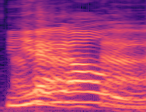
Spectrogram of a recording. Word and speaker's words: Kayali: Kayala. Thank you. Kayala, yeah. Her fragrance line. Yeah. The Middle Eastern girl. Like, yeah, no, I hope I said it right. But yeah. Kayali. Kayali, yep.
